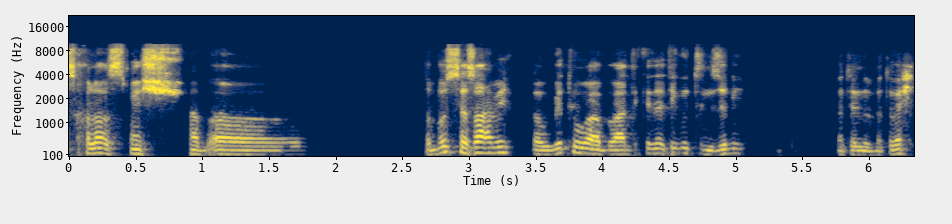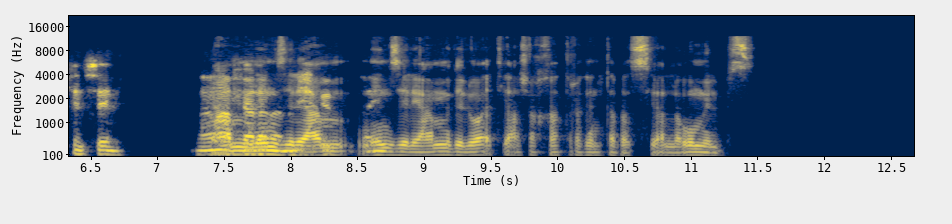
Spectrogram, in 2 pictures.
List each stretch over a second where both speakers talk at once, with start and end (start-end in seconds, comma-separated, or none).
7.4-8.9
